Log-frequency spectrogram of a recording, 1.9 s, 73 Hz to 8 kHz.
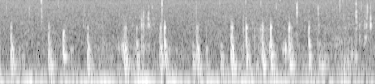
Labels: {"label": "biophony", "recorder": "SoundTrap 300"}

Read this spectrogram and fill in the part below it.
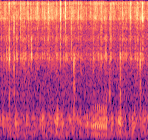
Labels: {"label": "biophony", "recorder": "HydroMoth"}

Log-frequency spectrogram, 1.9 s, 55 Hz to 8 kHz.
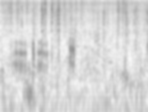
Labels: {"label": "biophony, damselfish", "recorder": "SoundTrap 600 or HydroMoth"}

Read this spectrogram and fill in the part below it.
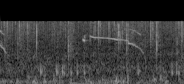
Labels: {"label": "biophony, dolphin", "recorder": "SoundTrap 500"}
{"label": "biophony, rattle response", "recorder": "SoundTrap 500"}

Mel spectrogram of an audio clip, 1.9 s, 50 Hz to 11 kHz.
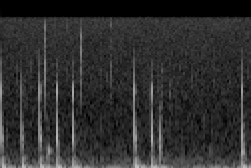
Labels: {"label": "biophony, knock", "recorder": "SoundTrap 300"}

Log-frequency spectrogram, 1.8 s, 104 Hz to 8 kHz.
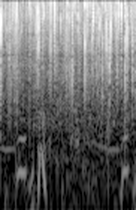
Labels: {"label": "biophony, cascading saw", "recorder": "SoundTrap 600 or HydroMoth"}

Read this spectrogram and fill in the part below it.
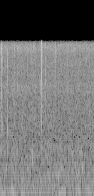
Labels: {"label": "ambient", "recorder": "HydroMoth"}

